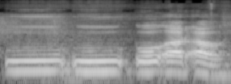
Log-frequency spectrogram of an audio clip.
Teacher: वृत्त मुखी जिसमें ध्वनि जो है मुख कंप्लीटली वृत्त या आकृति बना लेता है जिससे ध्वनि उत्पन्न होता है।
